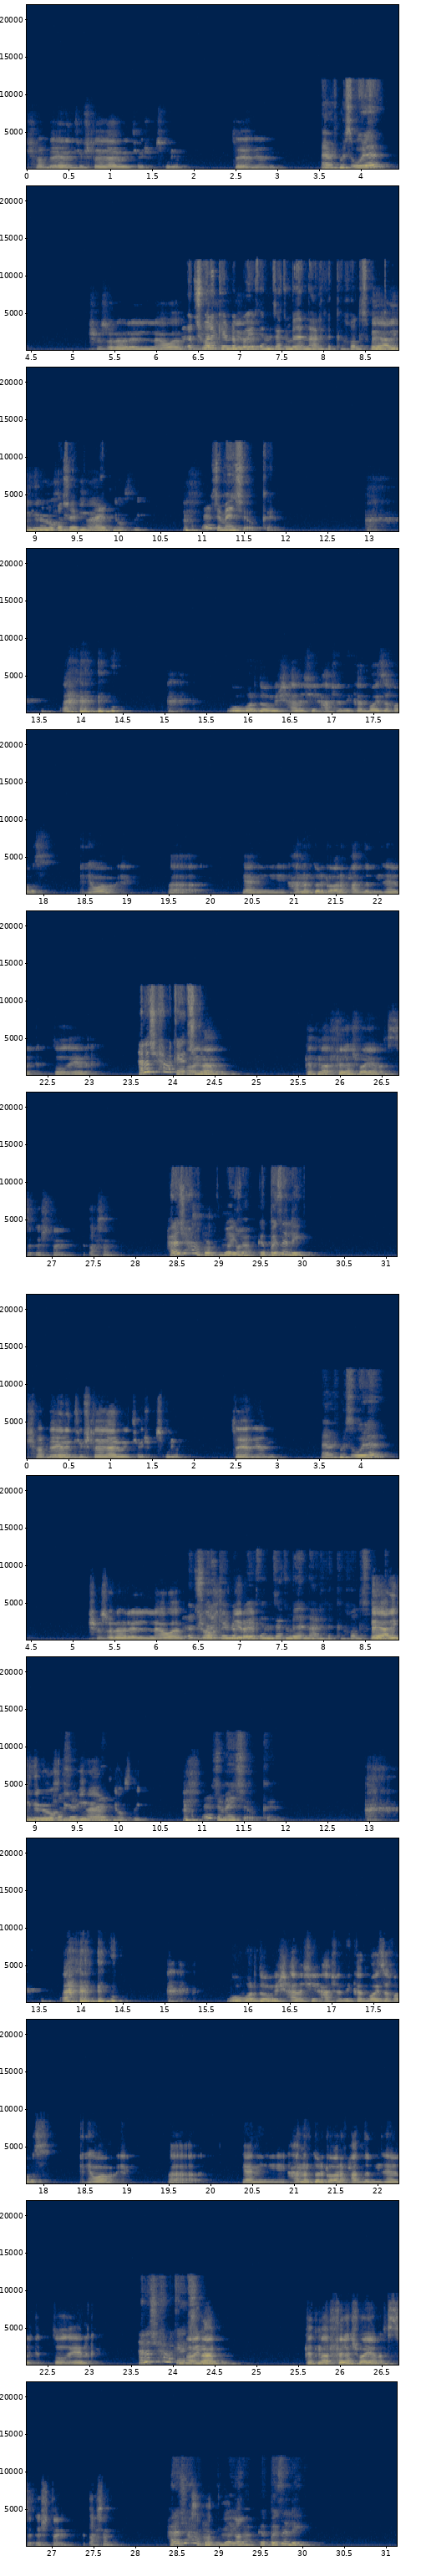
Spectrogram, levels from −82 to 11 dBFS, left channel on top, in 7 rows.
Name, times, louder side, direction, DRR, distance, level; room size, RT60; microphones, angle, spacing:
voice 1, 0.0-1.8 2.5-3.0 5.2-7.2 8.6-10.1 10.8-11.0 13.0-14.5 15.0-15.3 15.8-18.1 18.4-19.0 19.5-19.9 20.4-22.3 22.6-23.0 24.2-24.5 25.6-27.2 27.5-27.8 28.8-29.3, right 3 dB, 50° right, 1.4 m, -25 dB
voice 2, 3.5-4.3 6.3-10.1 11.0-11.9 23.6-24.7 28.4-30.0, left 1 dB, 80° left, 2.1 m, -25 dB
15.5 x 7.1 x 6.4 m
head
